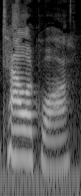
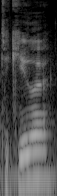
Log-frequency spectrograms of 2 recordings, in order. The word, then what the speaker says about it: Tahlequah: Tahlequah. Tahlequah. Okay. But Texans have been calling that tequila.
